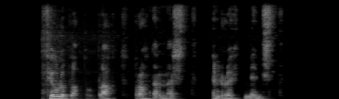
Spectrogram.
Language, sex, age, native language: Icelandic, male, 40-49, Icelandic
